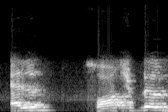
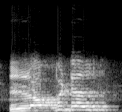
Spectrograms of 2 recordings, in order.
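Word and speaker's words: L'Hôpital: लॉपिटल्स rule, जिसको कि बहुत लोग एल हॉस्पिटल बोलते हैं, जो कि रॉन्ग प्रोनाउंसिएशन है। करेक्ट प्रोनाउंसिएशन इज, उसमें एच साइलेंट होता है। तो करेक्ट प्रोनाउंसिएशन इज लॉपिटल्स रूल, और उसके हिसाब से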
